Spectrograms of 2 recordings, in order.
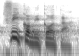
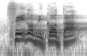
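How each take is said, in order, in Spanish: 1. La palabra empieza con sonido f. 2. La palabra empieza sin sonido f. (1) "algunos la, la pronuncian como f" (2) "En español de España se diría cigomicota"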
